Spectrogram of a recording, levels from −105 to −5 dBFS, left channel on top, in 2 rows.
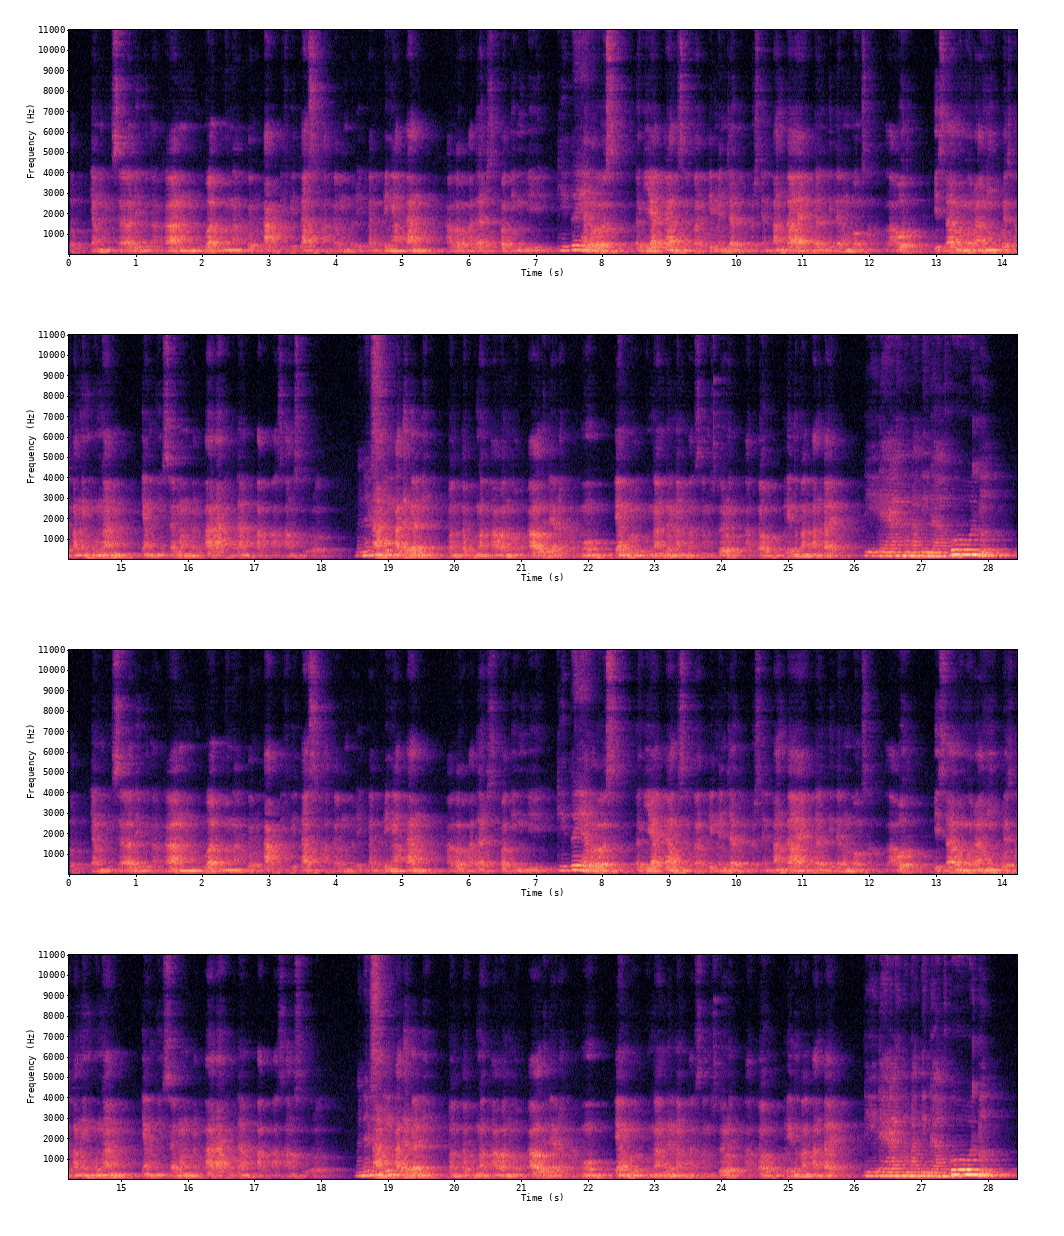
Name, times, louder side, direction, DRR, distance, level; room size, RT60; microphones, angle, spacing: voice 1, 0.3-3.0 3.3-5.3 5.6-7.1 7.7-8.1 8.5-12.5 13.0-15.0 15.3-16.9 17.2-18.0 18.7-19.6 19.9-22.1 22.4-25.8, equal, 15° left, -5 dB, 1.9 m, -31 dB
voice 2, 7.3-7.8 18.5-19.1 26.1-27.9, right 2 dB, 85° right, -7 dB, 1.6 m, -23 dB
11.0 x 4.6 x 2.9 m, 1.2 s
head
